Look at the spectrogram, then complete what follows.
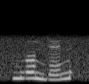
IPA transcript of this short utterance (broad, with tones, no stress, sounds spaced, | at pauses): m w ɔ˥ n̪ j ɛ˧˥ n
